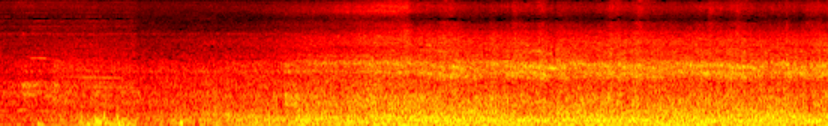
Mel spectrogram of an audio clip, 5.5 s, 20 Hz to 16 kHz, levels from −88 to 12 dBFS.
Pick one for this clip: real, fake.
real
